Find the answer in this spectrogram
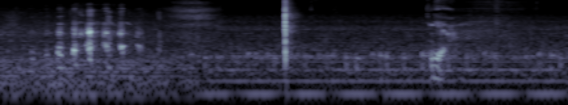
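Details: Brief soft speech and a sharp click in a quiet indoor room, with no animal calls.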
